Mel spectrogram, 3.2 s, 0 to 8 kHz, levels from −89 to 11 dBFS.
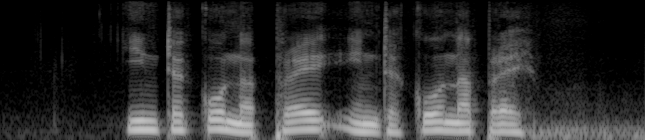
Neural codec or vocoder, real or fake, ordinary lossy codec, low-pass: codec, 16 kHz, 0.8 kbps, ZipCodec; fake; none; none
